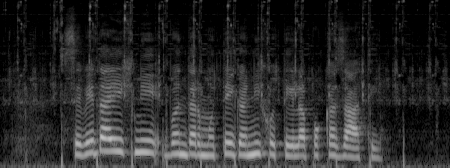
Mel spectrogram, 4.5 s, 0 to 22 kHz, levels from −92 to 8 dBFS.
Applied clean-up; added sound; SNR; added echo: neural mask model Resemble Enhance denoiser.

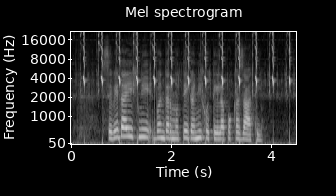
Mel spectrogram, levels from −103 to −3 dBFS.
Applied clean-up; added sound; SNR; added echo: none; Mechanisms; -3 dB; none.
